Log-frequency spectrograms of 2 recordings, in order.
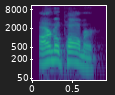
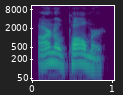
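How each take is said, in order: The two takes are said the same way.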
